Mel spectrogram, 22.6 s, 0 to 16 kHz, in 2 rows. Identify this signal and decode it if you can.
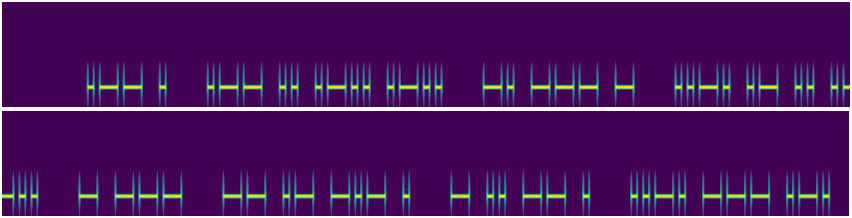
Morse code, heard as a keyed tone, about 15 wpm, 700 Hz. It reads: WE WILL NOT FAIL TO MAKE TIME FOR
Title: Sentences from Top 1100 Words 15wpm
